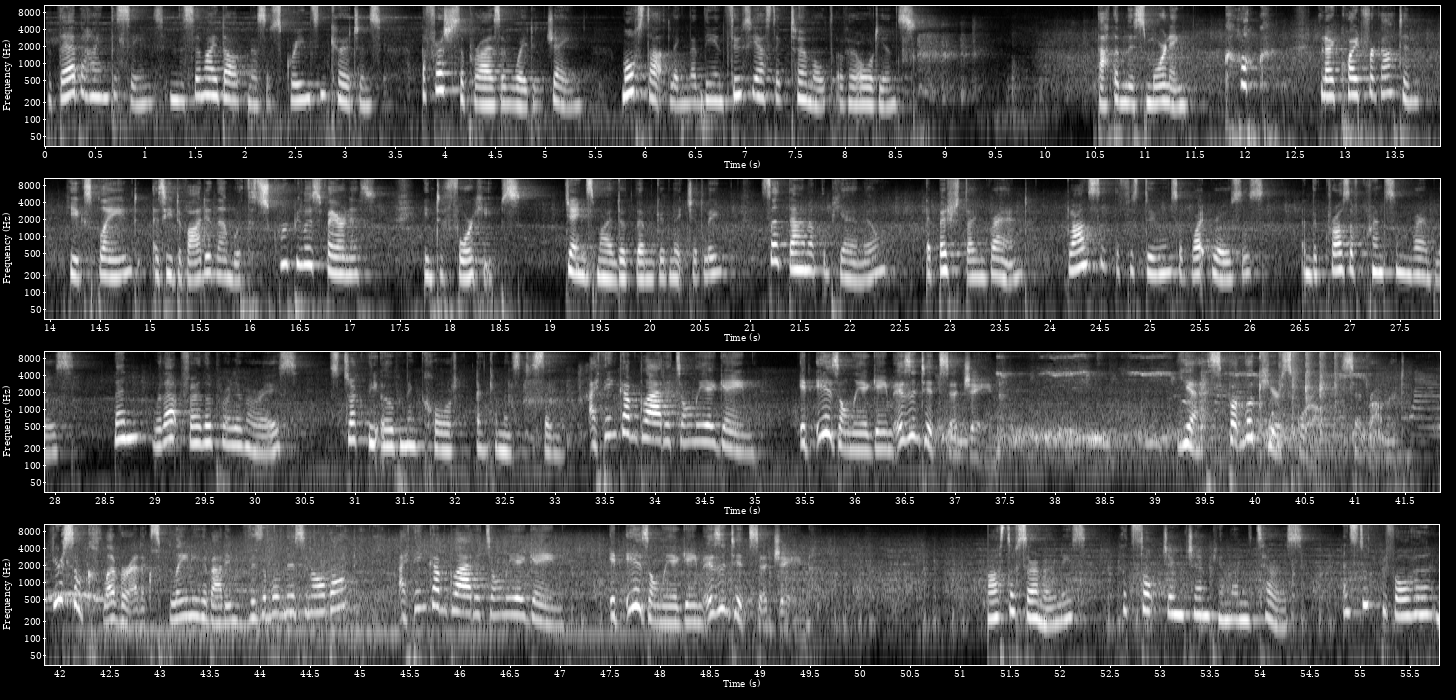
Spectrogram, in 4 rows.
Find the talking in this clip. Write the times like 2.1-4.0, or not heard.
0.0-8.8, 10.5-37.5, 39.2-49.5, 51.2-55.7.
